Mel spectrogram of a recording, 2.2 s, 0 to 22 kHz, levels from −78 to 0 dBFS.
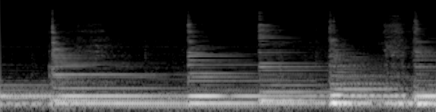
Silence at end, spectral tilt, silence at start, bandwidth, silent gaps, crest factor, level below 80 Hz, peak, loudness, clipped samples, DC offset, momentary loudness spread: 0 s; -7.5 dB/octave; 0 s; 10.5 kHz; none; 18 dB; -56 dBFS; -4 dBFS; -22 LUFS; under 0.1%; under 0.1%; 4 LU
